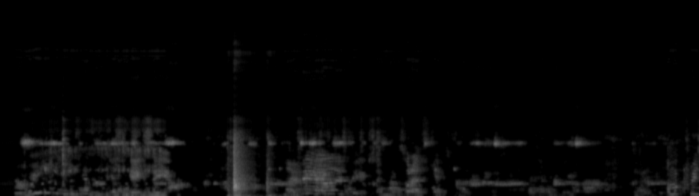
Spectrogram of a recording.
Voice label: danish classroom

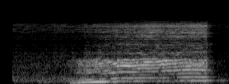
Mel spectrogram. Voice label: oooaaaahhhh

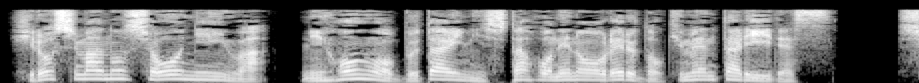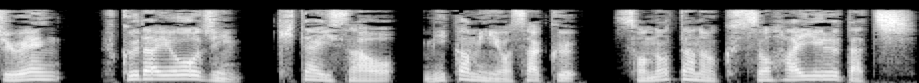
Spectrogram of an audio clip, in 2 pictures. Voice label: japanese

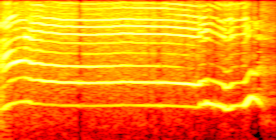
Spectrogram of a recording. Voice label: princess yelled nooooooo; daisy

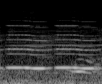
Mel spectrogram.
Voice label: man forward collision warning

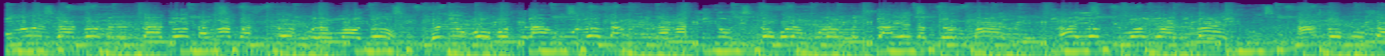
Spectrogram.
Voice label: filipino curses

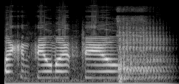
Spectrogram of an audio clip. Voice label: feel my steel gay robot

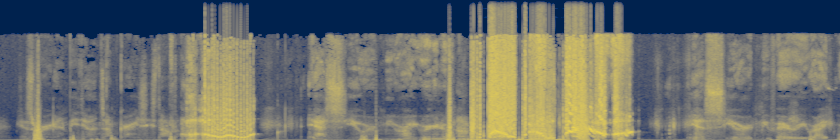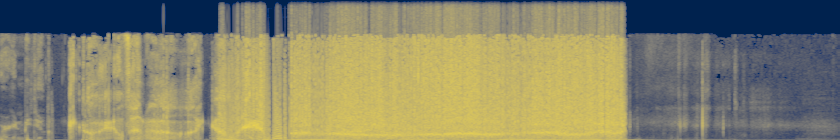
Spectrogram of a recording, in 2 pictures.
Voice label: asmr to put you to sleep

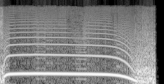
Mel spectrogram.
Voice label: suiiiiiiiiii

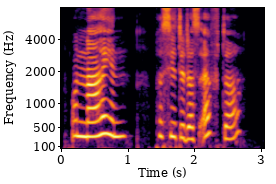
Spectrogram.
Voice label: german sad woman

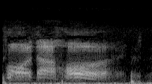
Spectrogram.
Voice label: for the horde orc

